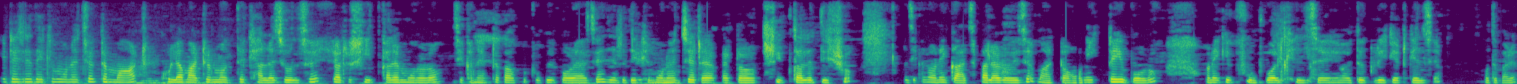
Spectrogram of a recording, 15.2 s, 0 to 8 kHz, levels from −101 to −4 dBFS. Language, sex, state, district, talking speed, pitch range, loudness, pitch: Bengali, female, West Bengal, Kolkata, 180 wpm, 200-225 Hz, -22 LUFS, 210 Hz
